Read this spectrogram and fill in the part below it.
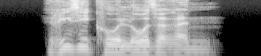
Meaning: inflection of risikolos: 1. strong genitive masculine/neuter singular comparative degree 2. weak/mixed genitive/dative all-gender singular comparative degree
- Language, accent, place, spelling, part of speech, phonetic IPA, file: German, Germany, Berlin, risikoloseren, adjective, [ˈʁiːzikoˌloːzəʁən], De-risikoloseren.ogg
